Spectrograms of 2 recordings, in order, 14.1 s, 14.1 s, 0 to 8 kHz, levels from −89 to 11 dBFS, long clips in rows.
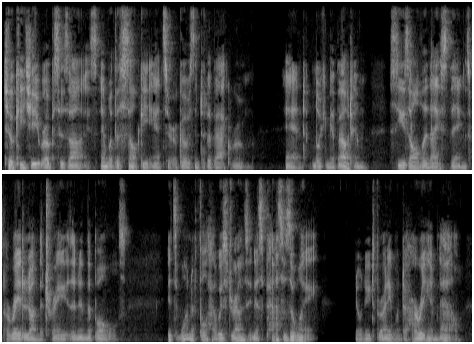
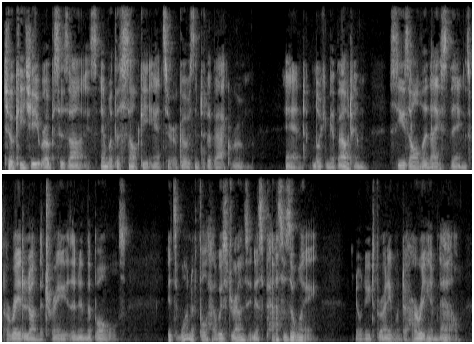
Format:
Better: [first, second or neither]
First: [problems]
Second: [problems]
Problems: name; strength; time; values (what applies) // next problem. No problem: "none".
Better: second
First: noise reduction (neural mask model Resemble Enhance denoiser)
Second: none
